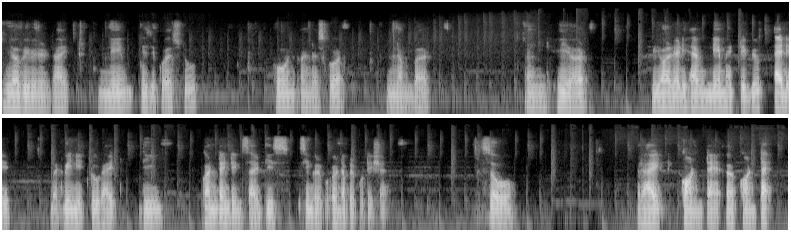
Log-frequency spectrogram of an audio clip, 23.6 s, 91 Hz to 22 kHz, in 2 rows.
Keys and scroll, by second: 1.0-5.8 typing.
